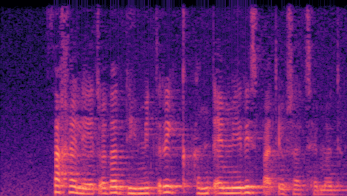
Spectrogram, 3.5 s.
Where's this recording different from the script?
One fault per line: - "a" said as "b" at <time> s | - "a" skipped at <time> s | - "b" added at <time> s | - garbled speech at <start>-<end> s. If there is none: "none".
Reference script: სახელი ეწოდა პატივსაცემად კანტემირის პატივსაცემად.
- "პატივსაცემად" said as "დიმიტრი" at 1.3 s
